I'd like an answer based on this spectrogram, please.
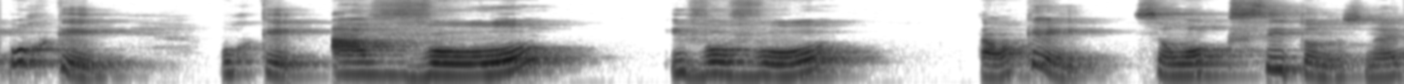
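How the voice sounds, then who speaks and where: A woman teacher with a somewhat high voice and a gravelly, fry-laced edge, explaining grammar rules step by step. She asks questions and answers them herself, and keeps checking in with her listeners. The sound carries a roomy echo. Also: a little mellow. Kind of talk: online grammar lesson. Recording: echoey room.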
